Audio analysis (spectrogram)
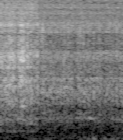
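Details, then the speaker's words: E-bike rear hub motor after crash wiring repair (three-phase wires reconnected), wheel lifted and powered: steady even whirr with light freewheel ticking, no grinding or knocking; spins smoothly. "So I just lift the back wheel up, give it a spin. And you can hear there, it seems to be spinning fine."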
